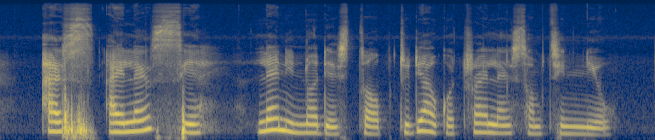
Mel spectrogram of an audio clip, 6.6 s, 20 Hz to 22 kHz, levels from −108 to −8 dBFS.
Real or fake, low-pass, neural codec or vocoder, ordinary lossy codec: real; 19.8 kHz; none; none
